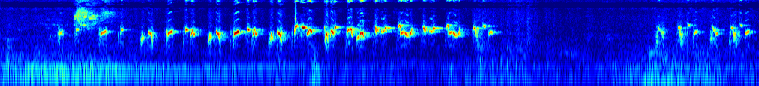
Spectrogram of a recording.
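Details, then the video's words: Yellow-vented bulbul in breeding condition, singing to provoke other bulbuls: a fast chattering burst of liquid warbled notes for several seconds, a pause, then the bubbling resumes. "SUARA BURUNG TRUCUKAN BIRAHI"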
